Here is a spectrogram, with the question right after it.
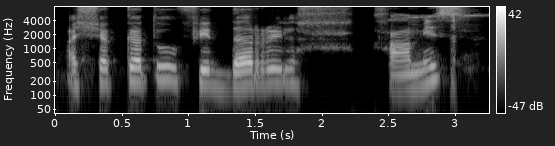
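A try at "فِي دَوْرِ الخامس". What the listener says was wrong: दर्री नहीं है ये।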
